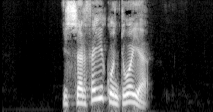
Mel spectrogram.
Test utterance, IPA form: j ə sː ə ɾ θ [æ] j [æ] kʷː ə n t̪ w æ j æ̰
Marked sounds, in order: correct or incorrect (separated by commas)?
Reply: correct, incorrect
